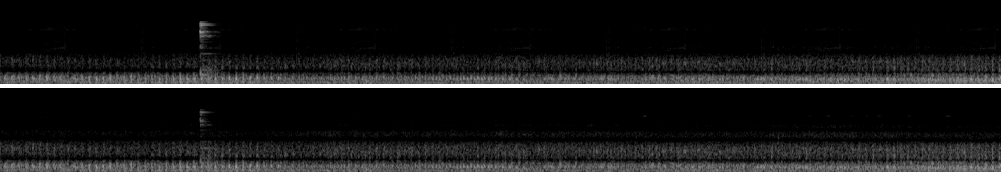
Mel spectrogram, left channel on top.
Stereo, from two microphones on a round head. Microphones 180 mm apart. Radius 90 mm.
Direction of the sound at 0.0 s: 60° right (ahead or behind).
